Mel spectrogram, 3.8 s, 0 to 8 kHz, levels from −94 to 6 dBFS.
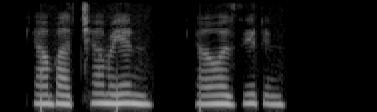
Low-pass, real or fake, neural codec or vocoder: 7.2 kHz; real; none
